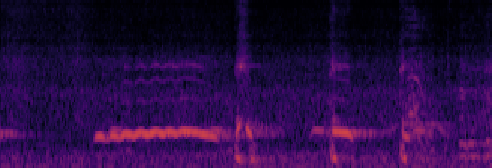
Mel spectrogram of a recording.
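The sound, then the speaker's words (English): An owl hooting, with long steady mid-pitched notes broken by a few brief sharp, cough-like bursts, fairly faint over quiet background hiss. “What was that? An owl. With a cough?”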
